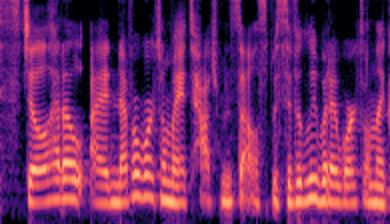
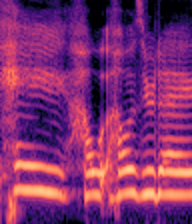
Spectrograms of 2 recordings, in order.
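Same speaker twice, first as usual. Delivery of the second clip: warm, friendly, slow, slightly pitched-up acted tone; 5 semitones higher, 3 dB louder than usual. Retelling greeting a partner at home after work: imitating own warm greeting. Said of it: "you know, all warm".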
